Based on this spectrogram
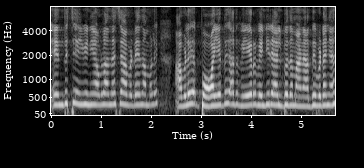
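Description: This woman speaks with a high pitch. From Kerala, Chalakudy. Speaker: pilgrim giving testimony. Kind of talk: testimony. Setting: church altar.

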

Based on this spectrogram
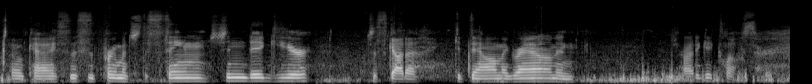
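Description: The recording is dry with no echo, though noticeable background noise is present. A man speaks at a fairly slow pace with fairly even intonation. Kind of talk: casual vlog chat. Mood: playful, slightly frustrated. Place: open country. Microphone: phone near.

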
